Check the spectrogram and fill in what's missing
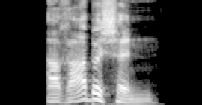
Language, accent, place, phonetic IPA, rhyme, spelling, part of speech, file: German, Germany, Berlin, [aˈʁaːbɪʃn̩], -aːbɪʃn̩, arabischen, adjective, De-arabischen.ogg
- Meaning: inflection of arabisch: 1. strong genitive masculine/neuter singular 2. weak/mixed genitive/dative all-gender singular 3. strong/weak/mixed accusative masculine singular 4. strong dative plural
